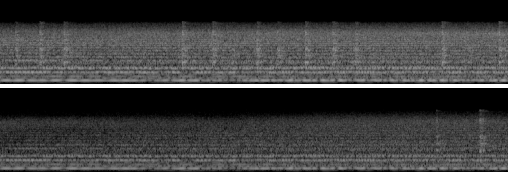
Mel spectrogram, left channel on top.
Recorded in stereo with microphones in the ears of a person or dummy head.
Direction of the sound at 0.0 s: 55° left (ahead or behind).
